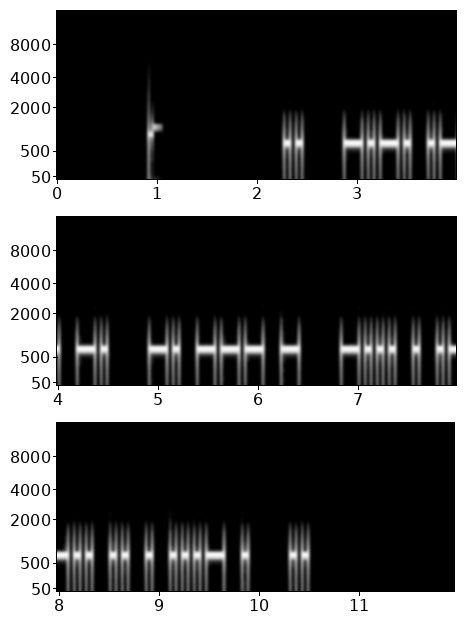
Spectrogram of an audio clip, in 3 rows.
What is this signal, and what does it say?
Morse code, heard as a keyed tone, about 20 wpm, 700 Hz. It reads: I CAN NOT BELIEVE I
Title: Sets of 5 Words Encore2 20wpm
